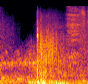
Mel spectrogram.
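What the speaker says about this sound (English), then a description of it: "That's the thunk I heard when I saw the spider run" A sudden cartoon thunk as a spider runs in an underwater adventure cartoon, a single heavy thud around the middle of the short clip, fairly close and fading out quickly, with no talking.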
